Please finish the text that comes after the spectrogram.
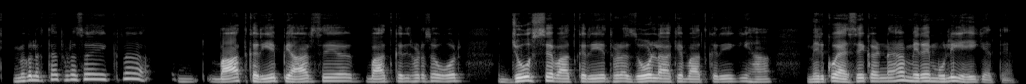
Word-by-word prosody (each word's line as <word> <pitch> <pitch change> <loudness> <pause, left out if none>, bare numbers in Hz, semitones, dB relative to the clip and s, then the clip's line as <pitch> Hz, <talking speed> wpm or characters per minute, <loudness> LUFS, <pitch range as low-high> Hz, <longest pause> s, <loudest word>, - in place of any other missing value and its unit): मेरे 155 +3 -3
को 200 - +2
लगता 195 +3 -3
है 225 - -2
थोड़ा-सा 220 +2 -2
एक 225 -1 -7
ना, 255 -6 -4 0.6
बात 130 +6 +4
करिए 145 +1 +2
प्यार 135 +1 +3
से 160 +3 -2 0.2
बात 130 +1 0
करिए 140 -1 -4
थोड़ा-सा 145 +2 -4
और 150 +1 0 0.4
जोश 155 +10 +4
से 175 0 +2
बात 135 -3 +1
करिए, 140 +1 0
थोड़ा 140 +1 -2
ज़ोर 135 +4 +4
लगाके 140 0 0
बात 120 -1 -2
करिए 130 +1 -4
कि 145 +2 -9
हाँ, 120 +1 -7 0.4
मेरे 130 +1 -1
को 155 +4 +4
ऐसे 135 +3 +2
करना 150 0 -1
है 185 - -1
और 195 - +3
मेरे 155 -2 +2
मूल्य 145 +2 +1
यही 120 -6 0
कहते 110 -4 -10
हैं। 95 - -16
145 Hz, 215 wpm, -22 LUFS, 130-160 Hz, 0.6 s, बात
